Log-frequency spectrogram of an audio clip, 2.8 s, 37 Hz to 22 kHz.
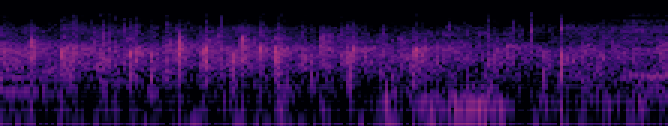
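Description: Audience applause for startup contest winners called onto a stage at Web in Lorient 2015, a steady, moderately distant wash of clapping with no one speaking over it.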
